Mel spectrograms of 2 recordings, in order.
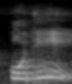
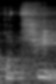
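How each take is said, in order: First: The final consonant links over as a 'd' sound. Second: The final consonant links over as a 'ch' sound. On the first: The speaker calls it right. "이렇게 발음된다" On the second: The speaker calls it wrong. "이게 이렇게 발음되는 게 아니라"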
